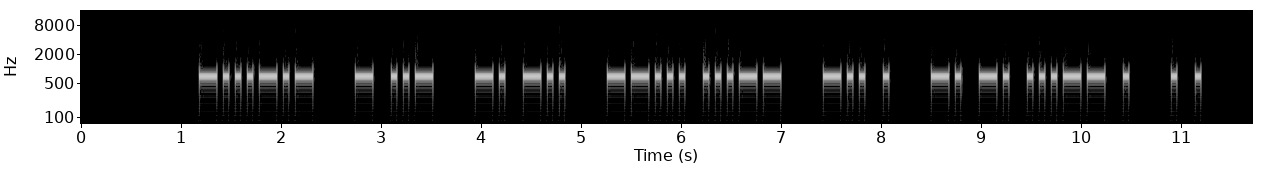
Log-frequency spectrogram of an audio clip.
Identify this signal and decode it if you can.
Morse code, heard as a keyed tone, about 20 wpm, 700 Hz. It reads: <BK> TU ND 73 DE NN3E EE
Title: POTA QSO Practice - 20wpm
